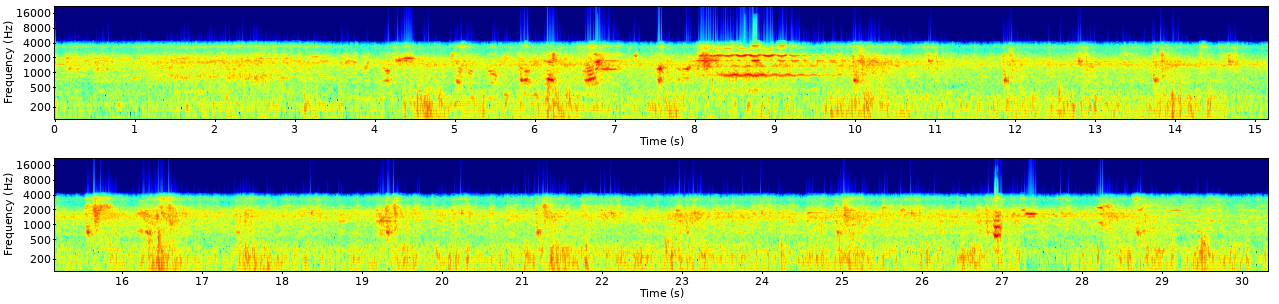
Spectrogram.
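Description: Road and traffic noise from inside a car in slow, crowded city traffic, with indistinct voices underneath. A brief warbling tone sounds about eight seconds in.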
